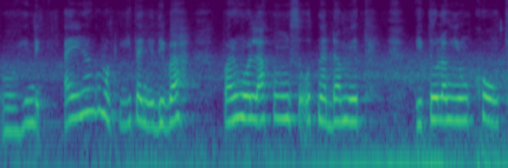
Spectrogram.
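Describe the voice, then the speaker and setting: A Filipino family vlogger chats casually to her viewers at home, indoors, calling them "Day" and cooing baby talk at a small child. Her voice is high-pitched, brisk and warm with a Filipino accent. The audio is dull, with slight background noise.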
